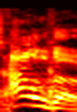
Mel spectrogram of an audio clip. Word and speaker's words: Aldo: He picked me up, but it's Aldo, not Aldo. Aldo is a very British pronunciation of an Italian name.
